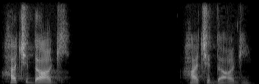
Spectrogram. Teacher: we always insert an e just to make it easier to pronounce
